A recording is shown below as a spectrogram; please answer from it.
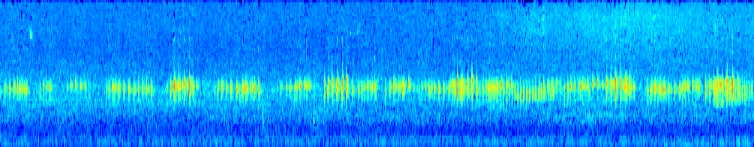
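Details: Schlegel's green tree frog calling in short pulsed bursts, rapid clicking trills repeated every half second or so, with several overlapping so the chorus runs almost continuously; quiet background otherwise.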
